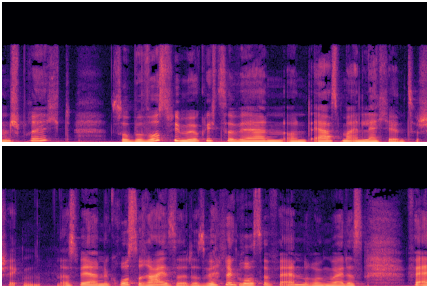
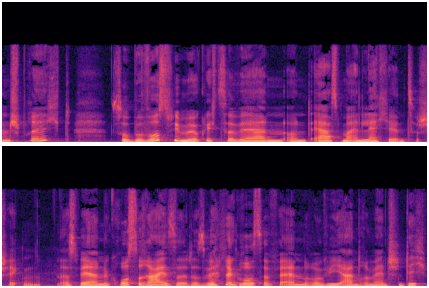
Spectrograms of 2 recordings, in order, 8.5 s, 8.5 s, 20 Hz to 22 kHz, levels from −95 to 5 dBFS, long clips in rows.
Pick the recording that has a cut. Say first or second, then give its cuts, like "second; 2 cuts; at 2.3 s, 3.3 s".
second; 1 cut; at 7.5 s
